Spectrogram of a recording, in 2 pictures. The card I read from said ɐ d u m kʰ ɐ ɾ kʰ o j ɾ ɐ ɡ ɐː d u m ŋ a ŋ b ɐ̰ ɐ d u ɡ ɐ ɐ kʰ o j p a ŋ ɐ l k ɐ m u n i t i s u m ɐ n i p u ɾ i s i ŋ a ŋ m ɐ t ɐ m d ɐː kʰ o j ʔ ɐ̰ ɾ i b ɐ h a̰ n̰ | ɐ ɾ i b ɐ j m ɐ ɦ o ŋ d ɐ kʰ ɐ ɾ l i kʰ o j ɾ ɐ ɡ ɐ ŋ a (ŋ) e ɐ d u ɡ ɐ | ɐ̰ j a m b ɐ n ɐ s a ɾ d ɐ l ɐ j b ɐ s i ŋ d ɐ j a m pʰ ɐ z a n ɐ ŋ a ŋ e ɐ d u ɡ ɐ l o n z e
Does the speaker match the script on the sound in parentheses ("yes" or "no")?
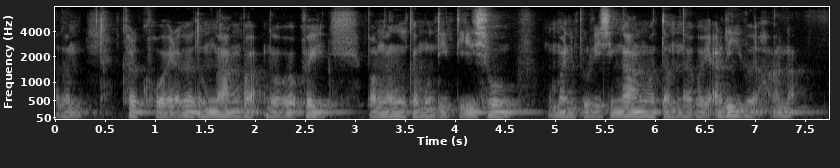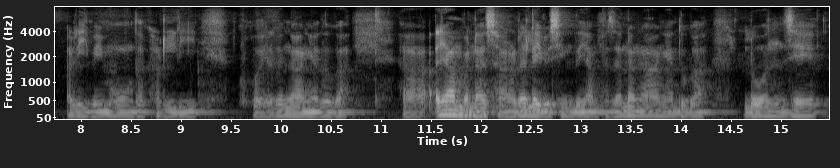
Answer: yes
